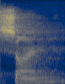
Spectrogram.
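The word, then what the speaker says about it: 선: of and in fact uh in Korean it's Sun um we use the Japanese pronunciation Zen and in Chinese it's Chan and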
